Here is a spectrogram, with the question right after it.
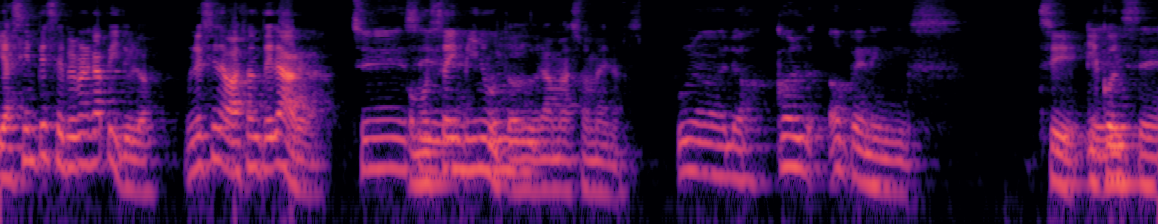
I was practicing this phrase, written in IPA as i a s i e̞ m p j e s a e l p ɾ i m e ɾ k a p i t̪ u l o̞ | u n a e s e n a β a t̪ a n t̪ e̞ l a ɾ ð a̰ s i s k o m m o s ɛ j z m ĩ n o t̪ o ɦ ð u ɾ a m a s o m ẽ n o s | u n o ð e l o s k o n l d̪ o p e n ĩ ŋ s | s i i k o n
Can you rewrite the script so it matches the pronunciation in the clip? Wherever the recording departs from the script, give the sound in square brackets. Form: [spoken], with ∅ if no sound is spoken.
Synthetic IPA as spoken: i a s i e̞ m p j e s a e l p ɾ i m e ɾ k a p i t̪ u l o̞ | u n a e s e n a β a t̪ a n t̪ e̞ l a ɾ [ɣ] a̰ s i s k o m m o s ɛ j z m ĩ n [u] t̪ o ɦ ð u ɾ a m a s o m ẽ n o s | u n o ð e l o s k o [∅] l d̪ o p e n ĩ ŋ s | s i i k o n

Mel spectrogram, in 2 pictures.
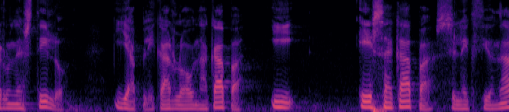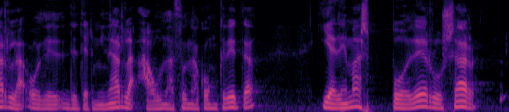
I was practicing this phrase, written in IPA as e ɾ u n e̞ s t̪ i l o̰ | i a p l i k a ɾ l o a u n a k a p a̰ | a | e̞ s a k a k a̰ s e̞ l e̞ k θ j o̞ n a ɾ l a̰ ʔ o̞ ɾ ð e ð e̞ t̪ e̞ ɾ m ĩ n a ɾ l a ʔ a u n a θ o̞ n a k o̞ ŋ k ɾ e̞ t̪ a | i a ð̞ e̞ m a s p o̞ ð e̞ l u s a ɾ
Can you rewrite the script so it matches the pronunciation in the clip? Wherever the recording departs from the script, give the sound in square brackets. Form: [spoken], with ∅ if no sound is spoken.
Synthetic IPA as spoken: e ɾ u n e̞ s t̪ i l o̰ | i a p l i k a ɾ l o a u n a k a p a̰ | [i] | e̞ s a k a [p] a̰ s e̞ l e̞ k θ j o̞ n a ɾ l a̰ ʔ o̞ [∅] ð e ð e̞ t̪ e̞ ɾ m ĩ n a ɾ l a ʔ a u n a θ o̞ n a k o̞ ŋ k ɾ e̞ t̪ a | i a ð̞ e̞ m a s p o̞ ð e̞ [ɾ] u s a ɾ

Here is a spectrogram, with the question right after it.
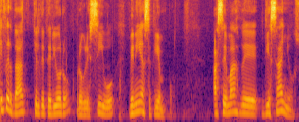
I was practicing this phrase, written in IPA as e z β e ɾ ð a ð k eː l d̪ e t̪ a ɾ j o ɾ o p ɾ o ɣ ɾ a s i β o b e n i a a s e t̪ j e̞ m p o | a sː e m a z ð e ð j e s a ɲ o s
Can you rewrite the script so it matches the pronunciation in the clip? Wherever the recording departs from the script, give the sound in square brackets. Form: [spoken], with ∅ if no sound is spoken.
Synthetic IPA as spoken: e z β e ɾ ð a ð k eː l d̪ e t̪ [e] ɾ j o ɾ o p ɾ o ɣ ɾ [e] s i β o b e n i a a s e t̪ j e̞ m p o | a [s] e m a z ð e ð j e s a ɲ o s

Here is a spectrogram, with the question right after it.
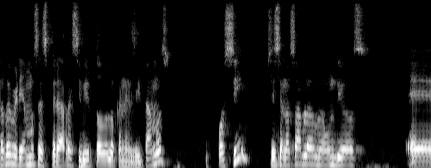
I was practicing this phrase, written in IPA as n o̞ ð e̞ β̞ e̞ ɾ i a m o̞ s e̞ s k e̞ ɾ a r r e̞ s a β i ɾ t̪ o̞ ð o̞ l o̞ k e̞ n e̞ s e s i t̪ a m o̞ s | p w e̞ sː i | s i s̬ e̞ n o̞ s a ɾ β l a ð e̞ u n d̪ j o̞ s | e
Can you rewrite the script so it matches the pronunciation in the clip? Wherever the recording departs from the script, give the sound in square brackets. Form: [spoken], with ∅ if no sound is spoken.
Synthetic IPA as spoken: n o̞ ð e̞ β̞ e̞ ɾ i a m o̞ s e̞ s [p] e̞ ɾ a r r e̞ s [i] β i ɾ t̪ o̞ ð o̞ l o̞ k e̞ n e̞ s e s i t̪ a m o̞ s | p w e̞ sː i | s i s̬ e̞ n o̞ s a [∅] β l a ð e̞ u n d̪ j o̞ s | e

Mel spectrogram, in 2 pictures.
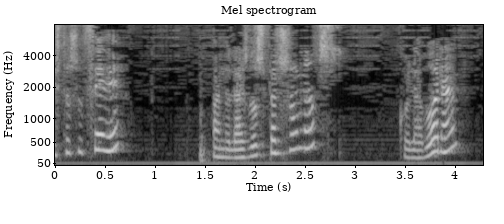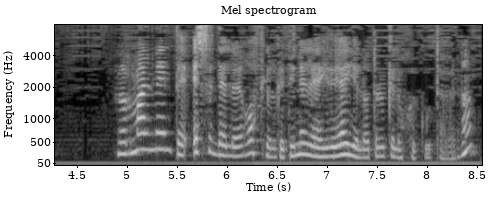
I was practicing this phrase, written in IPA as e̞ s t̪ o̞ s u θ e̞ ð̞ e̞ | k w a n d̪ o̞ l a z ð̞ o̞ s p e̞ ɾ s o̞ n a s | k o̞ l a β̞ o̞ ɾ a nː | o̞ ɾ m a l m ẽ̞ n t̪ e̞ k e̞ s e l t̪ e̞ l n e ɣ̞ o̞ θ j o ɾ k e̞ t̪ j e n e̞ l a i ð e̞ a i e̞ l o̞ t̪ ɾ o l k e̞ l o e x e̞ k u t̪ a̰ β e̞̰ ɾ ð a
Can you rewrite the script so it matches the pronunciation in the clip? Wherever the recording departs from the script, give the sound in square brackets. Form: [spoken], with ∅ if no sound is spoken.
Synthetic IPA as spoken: e̞ s t̪ o̞ s u θ e̞ ð̞ e̞ | k w a n d̪ o̞ l a z ð̞ o̞ s p e̞ ɾ s o̞ n a s | k o̞ l a β̞ o̞ ɾ a nː | o̞ ɾ m a l m ẽ̞ n t̪ e̞ [ʔ] e̞ s e l [d̪] e̞ l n e ɣ̞ o̞ θ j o [l] k e̞ t̪ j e n e̞ l a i ð e̞ a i e̞ l o̞ t̪ ɾ o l k e̞ l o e x e̞ k u t̪ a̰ β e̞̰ ɾ ð a

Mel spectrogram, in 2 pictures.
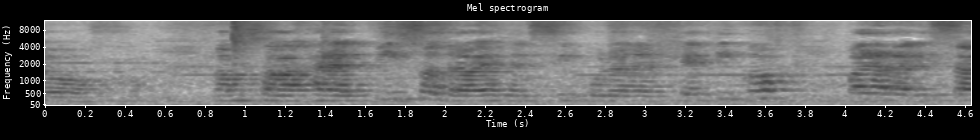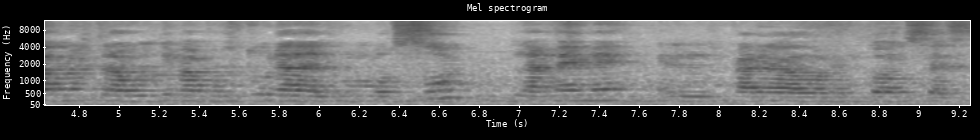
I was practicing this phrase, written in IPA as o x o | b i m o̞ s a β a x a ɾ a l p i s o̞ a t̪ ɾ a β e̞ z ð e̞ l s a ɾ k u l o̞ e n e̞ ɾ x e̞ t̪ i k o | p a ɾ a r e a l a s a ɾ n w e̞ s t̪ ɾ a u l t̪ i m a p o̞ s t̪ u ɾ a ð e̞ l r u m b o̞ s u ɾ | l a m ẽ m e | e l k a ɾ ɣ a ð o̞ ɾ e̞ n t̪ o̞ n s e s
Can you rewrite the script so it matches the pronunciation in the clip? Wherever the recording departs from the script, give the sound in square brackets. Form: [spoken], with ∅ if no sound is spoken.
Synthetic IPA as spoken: o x o | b [a] m o̞ s a β a x a ɾ a l p i s o̞ a t̪ ɾ a β e̞ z ð e̞ l s [i] ɾ k u l o̞ e n e̞ ɾ x e̞ t̪ i k o | p a ɾ a r e a l [i] s a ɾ n w e̞ s t̪ ɾ a u l t̪ i m a p o̞ s t̪ u ɾ a ð e̞ l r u m b o̞ s u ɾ | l a m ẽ m e | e l k a ɾ ɣ a ð o̞ ɾ e̞ n t̪ o̞ n s e s

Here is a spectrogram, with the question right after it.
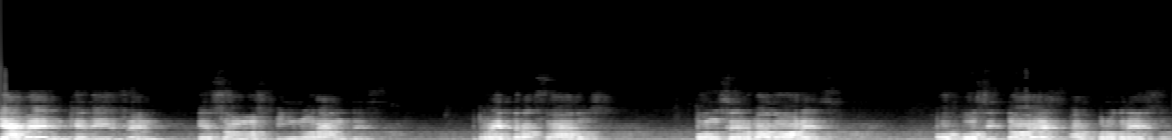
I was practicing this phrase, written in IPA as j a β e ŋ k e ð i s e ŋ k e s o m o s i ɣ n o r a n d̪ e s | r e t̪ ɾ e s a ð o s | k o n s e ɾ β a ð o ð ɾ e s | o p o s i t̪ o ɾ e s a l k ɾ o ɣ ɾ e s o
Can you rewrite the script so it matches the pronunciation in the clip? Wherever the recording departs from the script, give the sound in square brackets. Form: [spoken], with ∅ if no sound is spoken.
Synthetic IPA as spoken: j a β e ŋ k e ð i s e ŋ k e s o m o s i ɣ n o [ɾ] a n [t̪] e s | r e t̪ ɾ [a] s a ð o s | k o n s e ɾ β a ð o [∅] ɾ e s | o p o s i t̪ o ɾ e s a l [p] ɾ o ɣ ɾ e s o

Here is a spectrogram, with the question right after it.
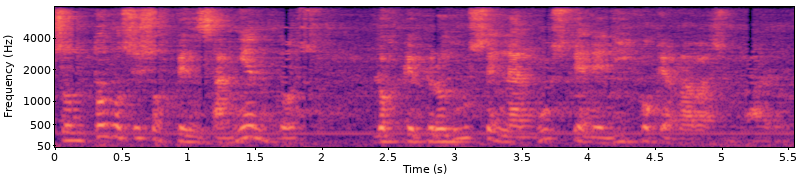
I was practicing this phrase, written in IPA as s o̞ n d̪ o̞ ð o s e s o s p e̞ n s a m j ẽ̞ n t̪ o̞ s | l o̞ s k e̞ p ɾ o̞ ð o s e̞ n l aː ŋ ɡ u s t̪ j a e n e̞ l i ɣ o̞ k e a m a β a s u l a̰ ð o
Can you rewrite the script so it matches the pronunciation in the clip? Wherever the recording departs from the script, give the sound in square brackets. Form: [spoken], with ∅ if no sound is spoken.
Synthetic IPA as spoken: s o̞ n [t̪] o̞ ð o s e s o s p e̞ n s a m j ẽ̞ n t̪ o̞ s | l o̞ s k e̞ p ɾ o̞ ð [u] s e̞ n l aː ŋ ɡ u s t̪ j a e n e̞ l i [x] o̞ k e a m a β a s u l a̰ ð o

